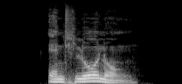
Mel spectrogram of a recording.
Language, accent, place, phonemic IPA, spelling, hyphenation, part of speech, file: German, Germany, Berlin, /ɛntˈloːnʊŋ/, Entlohnung, Ent‧loh‧nung, noun, De-Entlohnung.ogg
- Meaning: payment, remuneration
